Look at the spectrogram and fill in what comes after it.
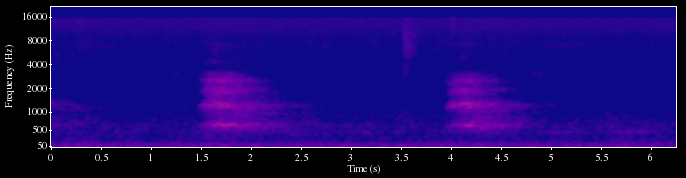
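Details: Roe deer giving a pair of short, harsh barks roughly two and a half seconds apart, each a gruff rasping burst, with quiet low background hum between them.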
